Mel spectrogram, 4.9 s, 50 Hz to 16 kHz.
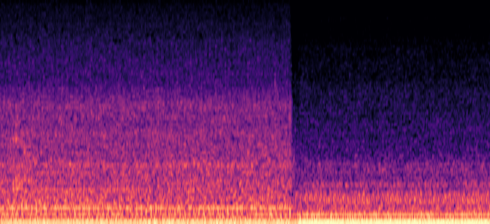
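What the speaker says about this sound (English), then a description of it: "Wind noise is loud. As I turn the engine noise down." A Cessna 172 engine drones steadily in a flight simulator game, a constant low hum with rushing wind noise that drops away abruptly partway through as the level is turned down.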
